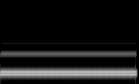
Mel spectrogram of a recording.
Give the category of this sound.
Instrument samples > Synths / Electronic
